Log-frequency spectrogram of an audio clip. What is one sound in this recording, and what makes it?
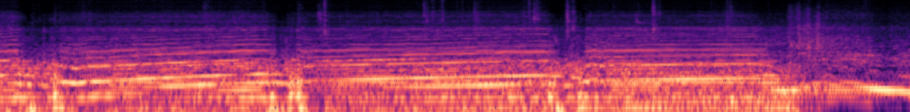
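A rally car engine roars loudly from inside the cabin, revving up through the gears.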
